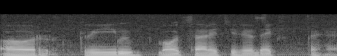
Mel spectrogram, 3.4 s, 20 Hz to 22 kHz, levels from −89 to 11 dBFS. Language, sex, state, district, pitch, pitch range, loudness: Hindi, male, Bihar, Gaya, 100 Hz, 95-100 Hz, -18 LUFS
